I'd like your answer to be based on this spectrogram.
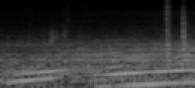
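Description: A Ferrari Roma engine accelerates in race mode, a close, steady rising whir that climbs in pitch through a gear, with a couple of brief bright clicks near the end.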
